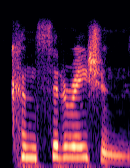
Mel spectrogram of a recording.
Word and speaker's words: considerations: Uh, let's go to the word considerations. So, here at the very beginning, instead of saying con, we're going to say con. Considerations. The stress is on ray.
